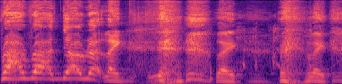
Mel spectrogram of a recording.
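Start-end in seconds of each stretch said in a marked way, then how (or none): 0.0-1.0 high-pitched, loud screaming. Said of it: "so say you're reading a text message".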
